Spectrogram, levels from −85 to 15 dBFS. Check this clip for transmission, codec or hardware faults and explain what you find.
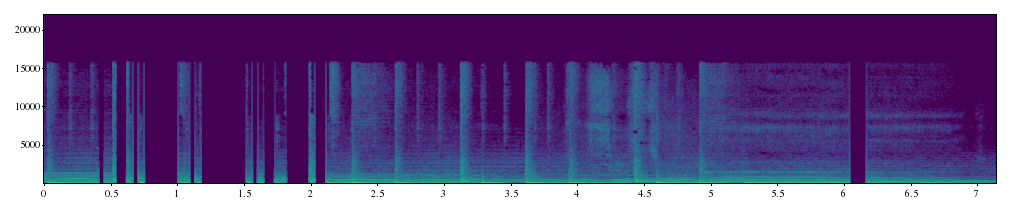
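Two digital broadcast dropouts. From 0.41 to 2.17 s, the receiver loses frames and mutes to silence in scattered holes totalling 1.19 s, the longest 0.34 s. From 6.04 to 6.22 s, there is 0.13 s of muting. The sound simply vanishes, with no smearing or repeated fragments as concealment would leave.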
